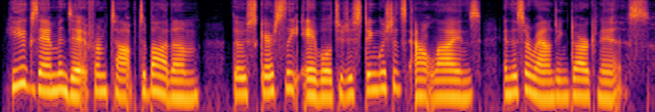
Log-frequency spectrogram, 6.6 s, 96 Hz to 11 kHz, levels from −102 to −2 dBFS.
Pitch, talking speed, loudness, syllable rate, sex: 210 Hz, 165 wpm, -19 LUFS, 5.5 syllables/s, female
